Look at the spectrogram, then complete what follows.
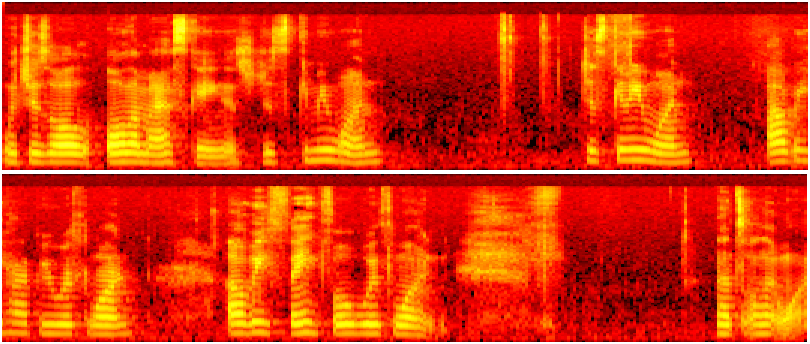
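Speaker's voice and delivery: emotional, voice cracking and breaking. A woman who has tried for almost two years to have a child, getting emotional. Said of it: "I'm sorry I got emotional".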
